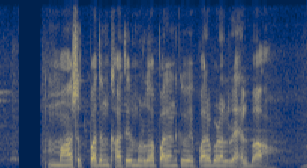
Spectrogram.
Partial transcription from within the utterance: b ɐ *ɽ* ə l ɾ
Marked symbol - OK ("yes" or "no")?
yes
